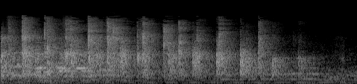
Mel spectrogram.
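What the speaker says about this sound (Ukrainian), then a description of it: "Оплесками лікарі зустрічають першу прооперовану пацієнтку" Doctors in a Kyiv hospital clap together to welcome their first operated patient, a 92-year-old woman: a steady run of sharp, close hand claps at about four per second that fade slightly toward the end.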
